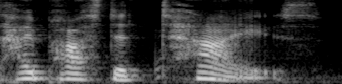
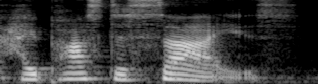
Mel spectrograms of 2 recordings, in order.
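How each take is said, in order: First: The last syllable starts with a t sound. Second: The last syllable starts with an s sound. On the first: The speaker calls it right. "It's hypostatize" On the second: The speaker calls it wrong. "they pronounced it wrong. They said hypostasize"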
